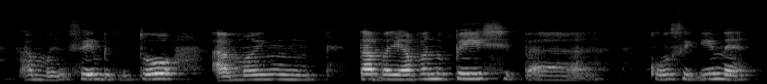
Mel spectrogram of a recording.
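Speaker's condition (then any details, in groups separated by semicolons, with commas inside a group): Spastic diplegic cerebral palsy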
